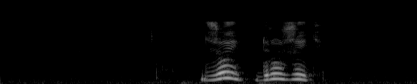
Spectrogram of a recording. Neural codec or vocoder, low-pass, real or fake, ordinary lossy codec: none; none; real; none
